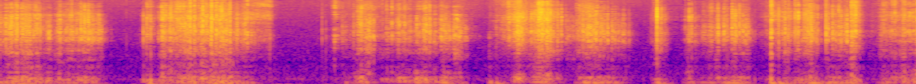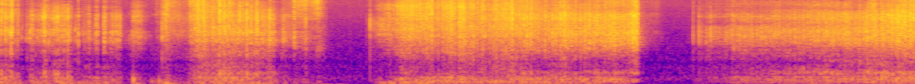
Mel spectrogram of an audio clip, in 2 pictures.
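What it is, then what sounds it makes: Glitter-covered fabric scratched with nails. Long nails scratch a flat sheet of black fabric covered in fine green glitter. Rough, bright, tearing-like scratches come in uneven bursts separated by brief silent pauses, with a soft rustle underneath.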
